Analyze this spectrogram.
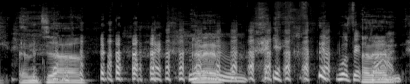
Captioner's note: all laughing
